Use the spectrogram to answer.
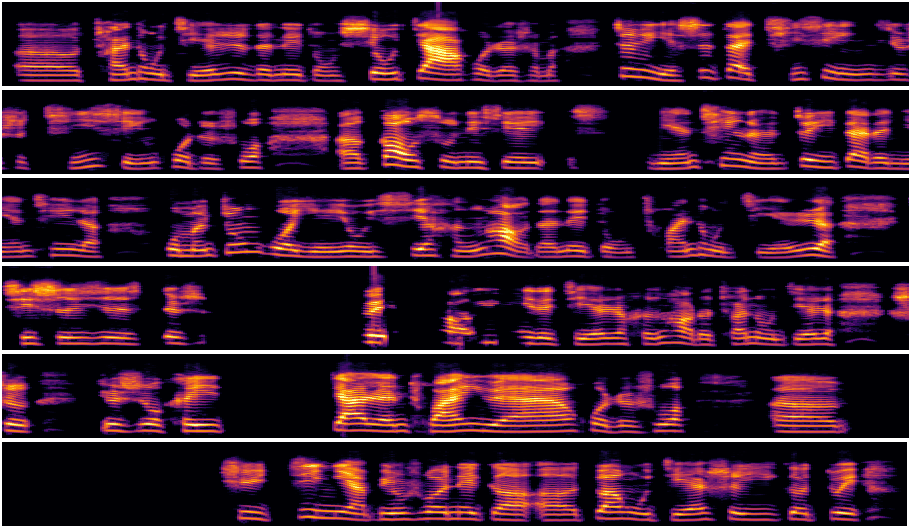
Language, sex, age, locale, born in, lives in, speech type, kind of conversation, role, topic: Chinese, female, 40-44, zh-CN, China, United States, conversation, podcast, guest, 过节时你们家一定会做什么？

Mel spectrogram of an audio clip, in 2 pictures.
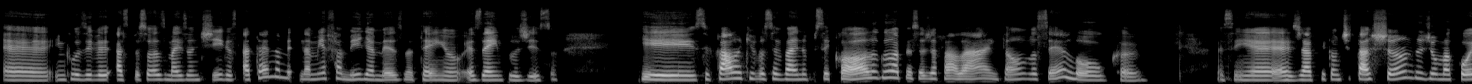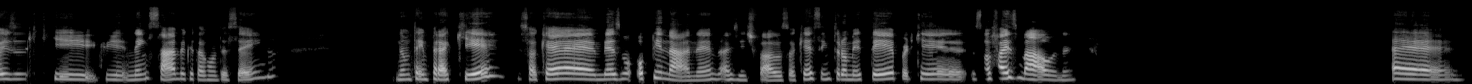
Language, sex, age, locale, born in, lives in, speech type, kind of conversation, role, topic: Portuguese, female, 25-29, pt-PT, Brazil, Germany, conversation, unstructured, none, É possível convencer alguém a mudar de opinião sobre saúde mental?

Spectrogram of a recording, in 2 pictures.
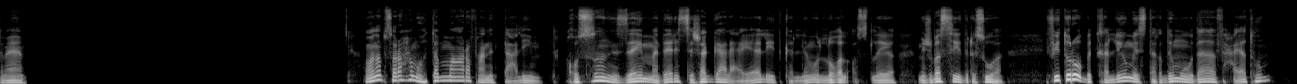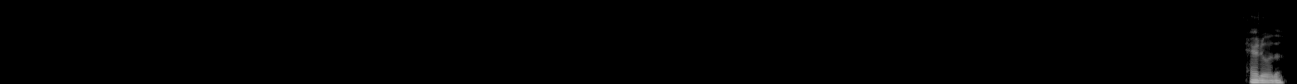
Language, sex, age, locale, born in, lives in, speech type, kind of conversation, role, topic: Arabic, male, 20-24, ar-EG, Egypt, Egypt, read, expert-assistant, asker, ممكن تشرحلي إزاي لغات كاملة ممكن تختفي مع الوقت؟ وإيه اللي بيخلي لغة تفضل موجودة ولغة تانية تموت؟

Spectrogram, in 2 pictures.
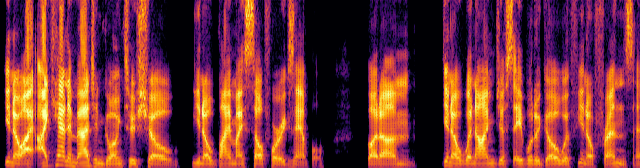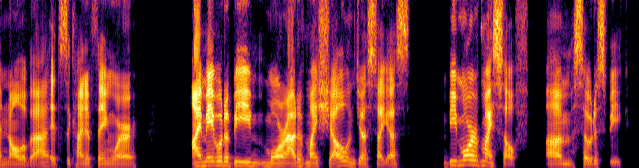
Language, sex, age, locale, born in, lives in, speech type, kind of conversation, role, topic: English, male, 20-24, en-US, United States, United States, conversation, unstructured, none, What are your favorite weekend getaway spots within a few hours' drive?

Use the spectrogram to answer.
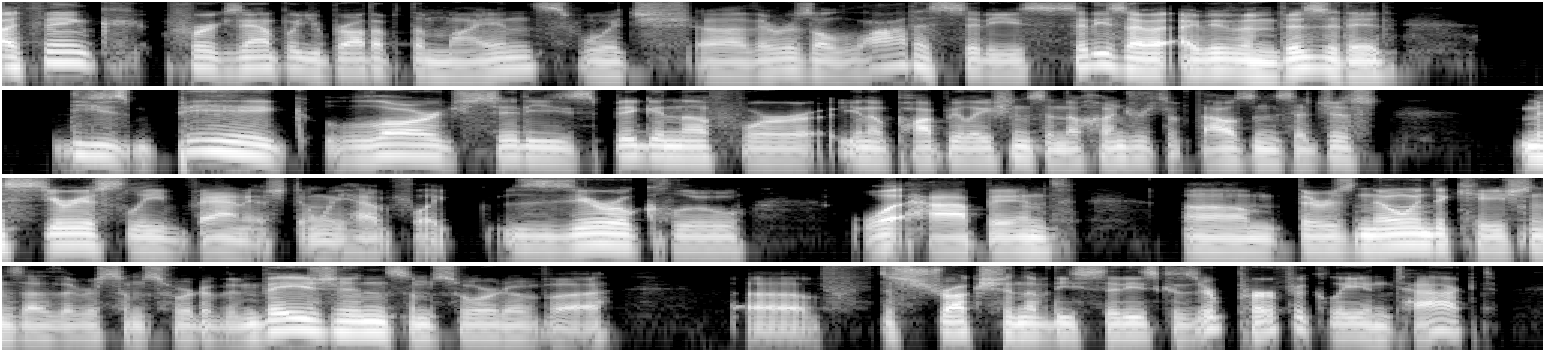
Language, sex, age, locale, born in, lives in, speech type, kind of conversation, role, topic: English, male, 20-24, en-US, United States, United States, conversation, podcast, guest, How do the achievements and ideas of ancient civilizations continue to shape our world today?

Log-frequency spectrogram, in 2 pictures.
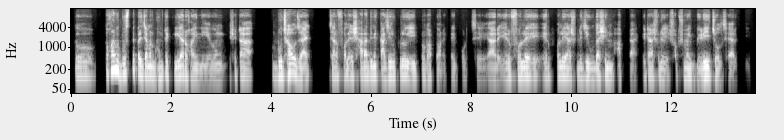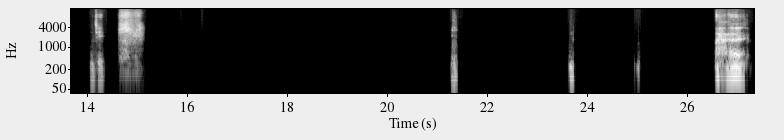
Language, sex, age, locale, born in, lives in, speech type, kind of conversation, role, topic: Bengali, male, 35-39, bn-BD, Bangladesh, Bangladesh, conversation, advice, user, আগের মতো কাজে আনন্দ না পেয়ে সবকিছু শূন্য মনে হওয়ার অনুভূতি কেন হচ্ছে?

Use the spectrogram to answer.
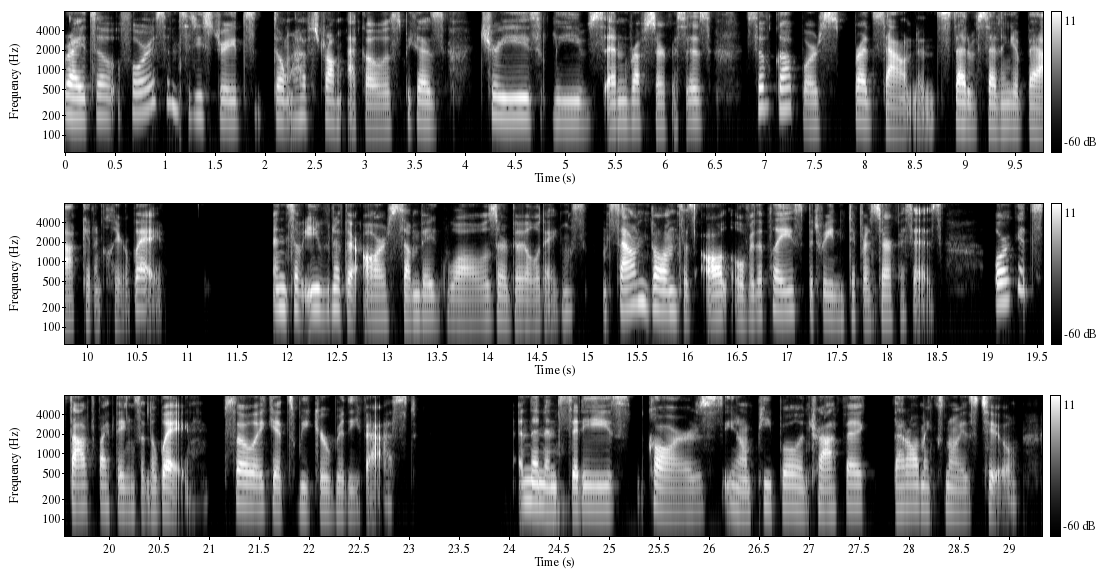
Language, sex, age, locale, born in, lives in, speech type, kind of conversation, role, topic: English, female, 40-44, en-US, United States, United States, read, expert-assistant, expert, What causes echoes in a canyon?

